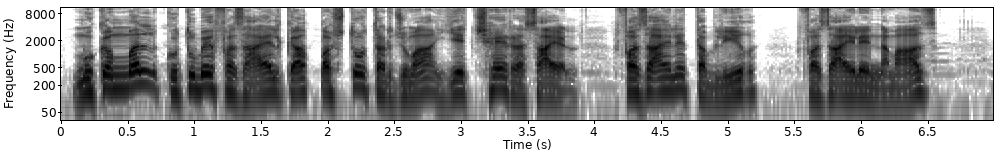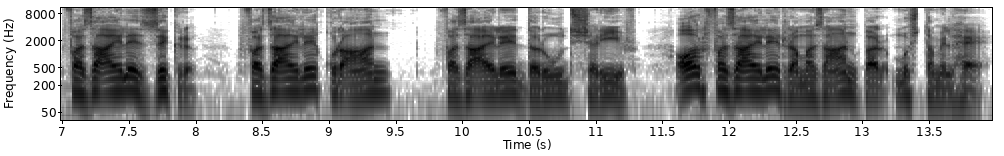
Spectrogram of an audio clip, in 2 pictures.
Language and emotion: Urdu, neutral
